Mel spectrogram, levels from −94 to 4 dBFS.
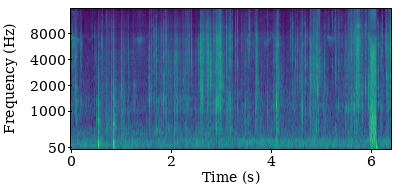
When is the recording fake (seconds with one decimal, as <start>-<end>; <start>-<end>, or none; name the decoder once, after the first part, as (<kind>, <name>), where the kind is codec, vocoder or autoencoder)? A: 0.6-1.5 (autoencoder, DAC-VAE); 1.9-3.1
